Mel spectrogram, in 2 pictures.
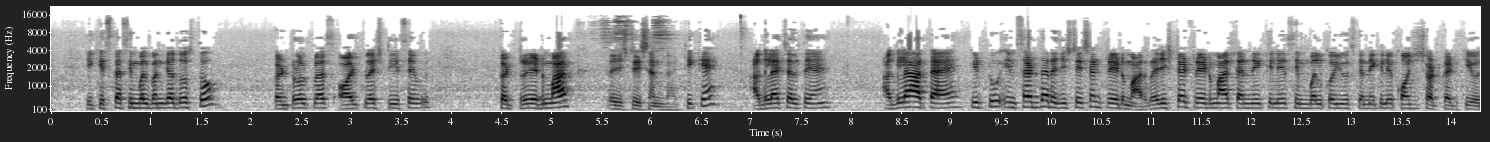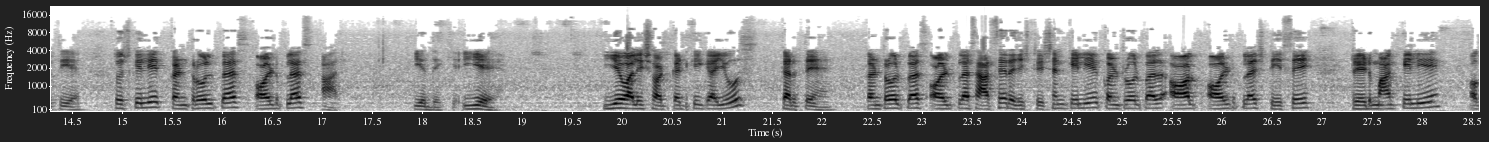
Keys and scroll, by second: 6.8 Return, 7.8 alt+Tab, 8.4 space, 14.8 alt+Tab, 17.1 r.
